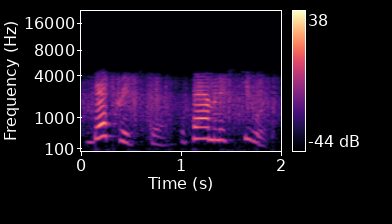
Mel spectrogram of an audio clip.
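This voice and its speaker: A woman's voice: sits high, very animated, fast. A woman playing a polite, chatty young servant in an old radio drama. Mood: polite, welcoming. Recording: tinny, noisy old radio recording.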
